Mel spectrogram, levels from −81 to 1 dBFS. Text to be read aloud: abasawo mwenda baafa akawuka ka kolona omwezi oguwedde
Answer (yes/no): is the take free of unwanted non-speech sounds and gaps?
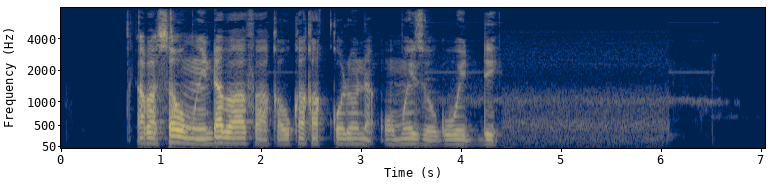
yes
